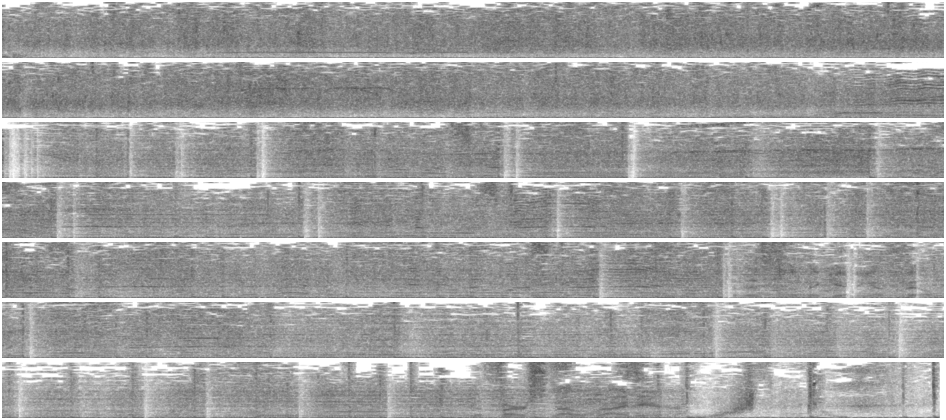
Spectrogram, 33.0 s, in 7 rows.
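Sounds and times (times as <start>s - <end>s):
crowd applauding and cheering: 0.0s - 32.3s
band playing steady beat and bass: 7.6s - 32.9s.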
